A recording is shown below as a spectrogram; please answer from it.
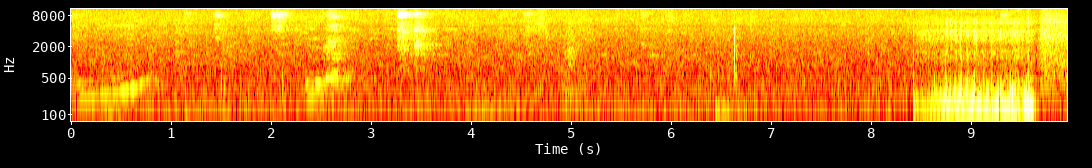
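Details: Uno, a pet dog, snoring loudly indoors: soft low rumbling breaths at first, then one loud, rough, deep snore lasting over a second near the end.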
